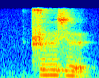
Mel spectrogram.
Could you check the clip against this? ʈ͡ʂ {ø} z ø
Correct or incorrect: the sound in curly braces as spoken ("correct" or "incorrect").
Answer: correct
